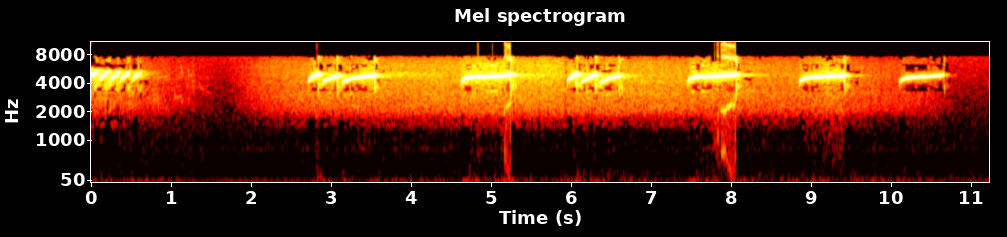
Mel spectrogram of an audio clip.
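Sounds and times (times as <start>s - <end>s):
common sandpiper song: 2.4s - 10.8s.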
